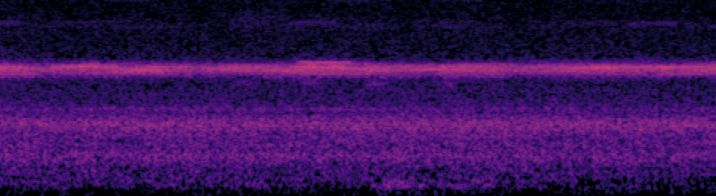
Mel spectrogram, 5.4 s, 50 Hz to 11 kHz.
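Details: Crickets along the Foothills Trail near the Horsepasture River and Hilliard Falls on a fall 2022 thru hike, a steady unbroken high trill droning throughout with a fainter lower band beneath.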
